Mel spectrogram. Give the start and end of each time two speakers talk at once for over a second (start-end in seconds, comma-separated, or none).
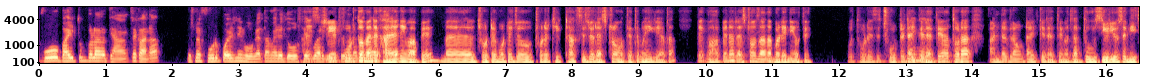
3.9-5.3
